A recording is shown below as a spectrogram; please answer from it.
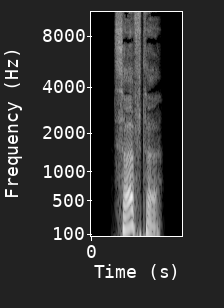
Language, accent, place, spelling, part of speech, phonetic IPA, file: German, Germany, Berlin, surfte, verb, [ˈsœːɐ̯ftə], De-surfte.ogg
- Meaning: inflection of surfen: 1. first/third-person singular preterite 2. first/third-person singular subjunctive II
